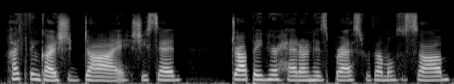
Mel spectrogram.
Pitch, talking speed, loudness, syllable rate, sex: 200 Hz, 225 wpm, -19 LUFS, 5.0 syllables/s, female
